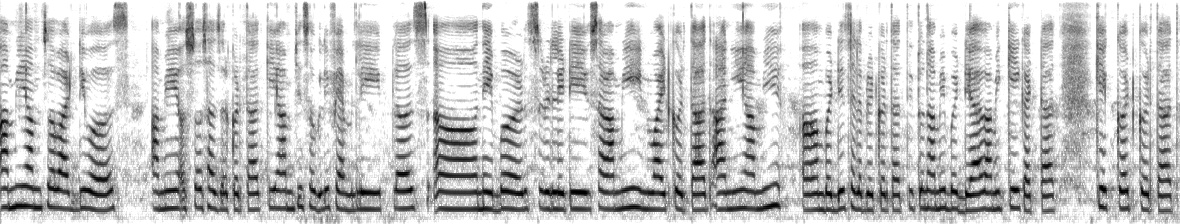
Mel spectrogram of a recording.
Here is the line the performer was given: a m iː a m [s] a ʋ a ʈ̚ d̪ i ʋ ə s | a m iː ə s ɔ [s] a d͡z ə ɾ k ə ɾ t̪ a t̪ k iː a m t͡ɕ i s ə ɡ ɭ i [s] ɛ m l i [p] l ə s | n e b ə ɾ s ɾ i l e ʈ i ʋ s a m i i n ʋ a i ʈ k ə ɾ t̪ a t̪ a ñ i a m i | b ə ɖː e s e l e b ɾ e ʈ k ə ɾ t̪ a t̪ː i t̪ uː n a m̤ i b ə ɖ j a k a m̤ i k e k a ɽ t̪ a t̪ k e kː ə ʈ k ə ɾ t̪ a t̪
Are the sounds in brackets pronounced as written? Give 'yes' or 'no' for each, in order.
no, yes, no, yes

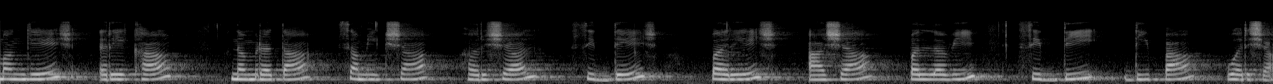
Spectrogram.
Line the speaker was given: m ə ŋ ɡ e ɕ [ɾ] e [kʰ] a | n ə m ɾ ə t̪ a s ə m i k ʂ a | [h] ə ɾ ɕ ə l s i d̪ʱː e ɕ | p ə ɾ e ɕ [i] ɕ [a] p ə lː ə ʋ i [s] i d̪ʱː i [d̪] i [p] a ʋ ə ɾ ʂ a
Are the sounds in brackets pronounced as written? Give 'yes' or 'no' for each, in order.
yes, yes, yes, no, yes, yes, yes, yes

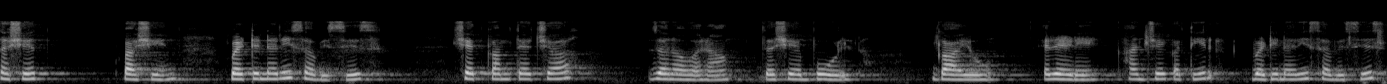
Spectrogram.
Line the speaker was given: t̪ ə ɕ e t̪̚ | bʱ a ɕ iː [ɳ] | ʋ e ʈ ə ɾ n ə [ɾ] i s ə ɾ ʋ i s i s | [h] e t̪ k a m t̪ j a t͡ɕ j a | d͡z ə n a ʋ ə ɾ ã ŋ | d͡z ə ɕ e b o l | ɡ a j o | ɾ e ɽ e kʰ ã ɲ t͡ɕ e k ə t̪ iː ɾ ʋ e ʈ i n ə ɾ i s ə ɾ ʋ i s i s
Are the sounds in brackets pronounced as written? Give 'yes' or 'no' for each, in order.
no, yes, no

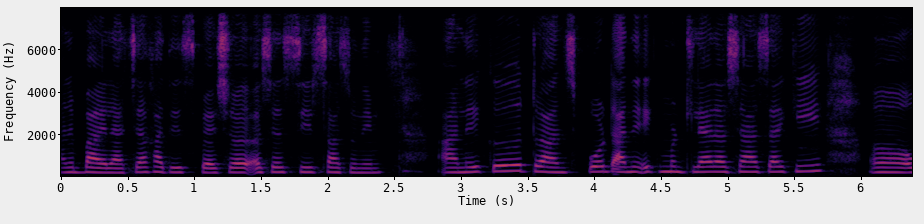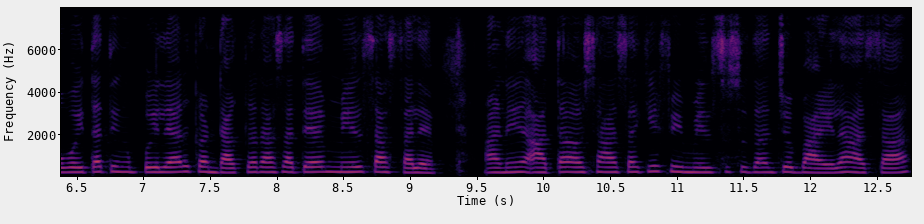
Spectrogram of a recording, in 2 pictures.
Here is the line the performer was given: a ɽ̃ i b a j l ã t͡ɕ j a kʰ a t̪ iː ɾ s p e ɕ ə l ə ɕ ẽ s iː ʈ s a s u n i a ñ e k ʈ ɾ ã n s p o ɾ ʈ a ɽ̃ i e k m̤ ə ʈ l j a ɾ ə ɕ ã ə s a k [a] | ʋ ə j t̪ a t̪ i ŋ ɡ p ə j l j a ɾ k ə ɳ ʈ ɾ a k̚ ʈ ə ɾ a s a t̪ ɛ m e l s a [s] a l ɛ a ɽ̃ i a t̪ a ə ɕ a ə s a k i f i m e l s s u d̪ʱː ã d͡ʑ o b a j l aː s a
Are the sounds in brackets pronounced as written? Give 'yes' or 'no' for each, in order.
no, yes

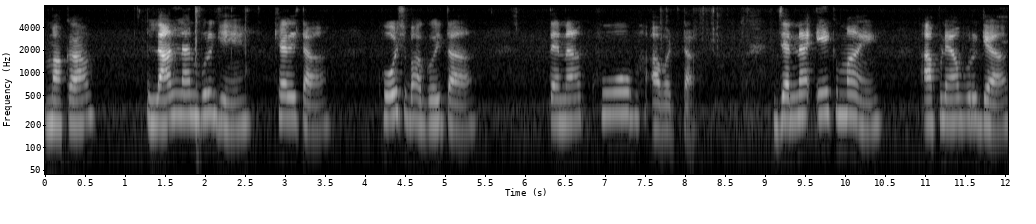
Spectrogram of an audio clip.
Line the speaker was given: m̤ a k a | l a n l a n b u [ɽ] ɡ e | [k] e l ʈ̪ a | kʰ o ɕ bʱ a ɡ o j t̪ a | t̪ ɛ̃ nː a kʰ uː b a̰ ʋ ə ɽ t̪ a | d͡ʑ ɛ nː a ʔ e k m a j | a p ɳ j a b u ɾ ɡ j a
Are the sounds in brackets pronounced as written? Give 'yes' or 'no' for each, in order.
no, no

